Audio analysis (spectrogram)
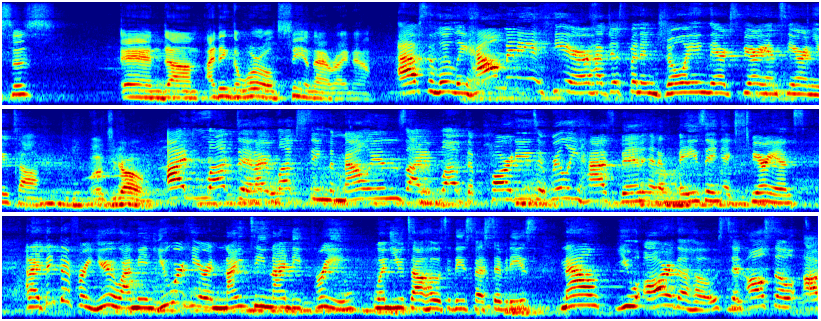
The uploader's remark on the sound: Live at NBA All-Star in Utah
